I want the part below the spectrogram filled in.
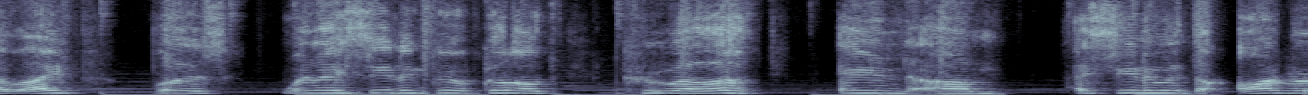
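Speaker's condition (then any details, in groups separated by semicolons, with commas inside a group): Cerebral palsy; present from birth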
